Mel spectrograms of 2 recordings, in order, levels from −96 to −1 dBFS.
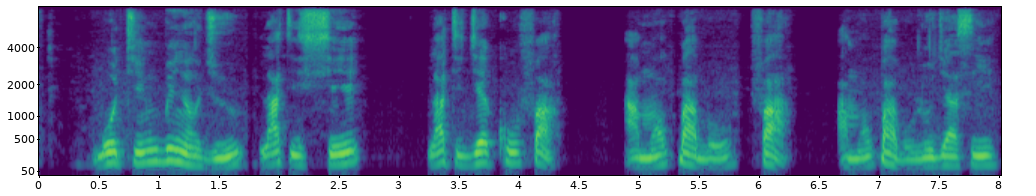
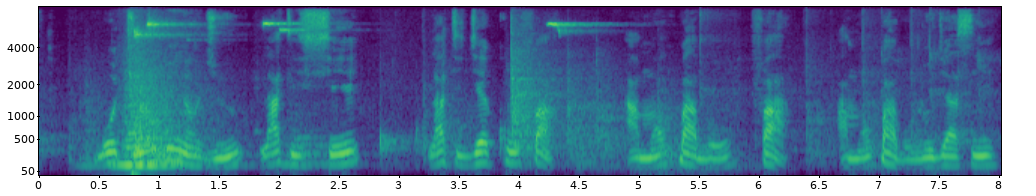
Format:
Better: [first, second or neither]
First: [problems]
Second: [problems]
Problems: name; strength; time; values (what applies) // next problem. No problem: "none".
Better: first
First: none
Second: background sound (Squeak); as loud as the speech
